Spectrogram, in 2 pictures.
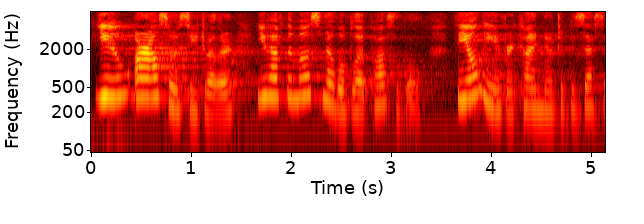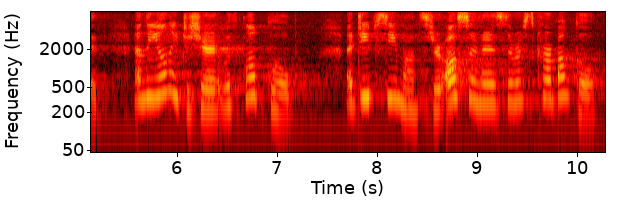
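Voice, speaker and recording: A woman reading scripted second-person narration as an amateur voice actor, in a performed storytelling way. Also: sits high. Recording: echoey, long room reverb.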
